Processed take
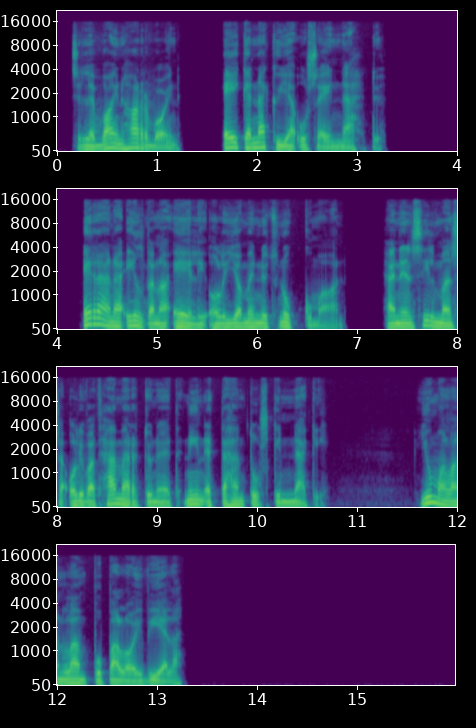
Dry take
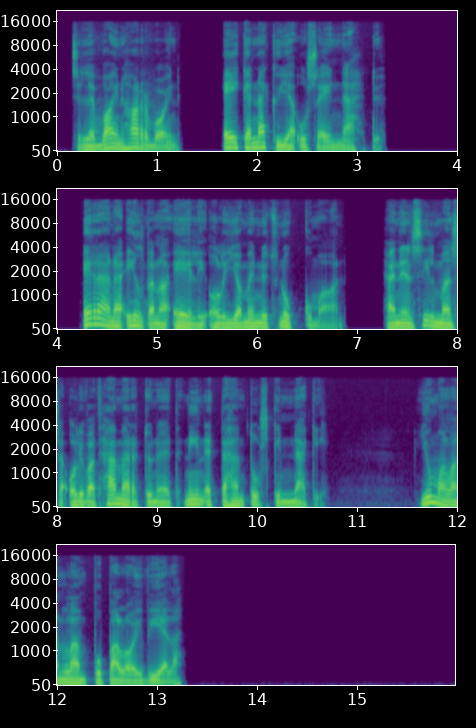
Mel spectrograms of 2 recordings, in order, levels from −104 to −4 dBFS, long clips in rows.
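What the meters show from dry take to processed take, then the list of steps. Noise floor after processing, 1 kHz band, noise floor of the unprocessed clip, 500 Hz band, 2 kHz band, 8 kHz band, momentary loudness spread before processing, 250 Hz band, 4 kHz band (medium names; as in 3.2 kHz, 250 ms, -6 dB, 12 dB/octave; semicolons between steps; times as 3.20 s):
under -85 dBFS, -4.5 dB, under -85 dBFS, -4.5 dB, -4.5 dB, -4.5 dB, 10 LU, -4.5 dB, -4.5 dB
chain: high-pass 62 Hz; trim -4.5 dB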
